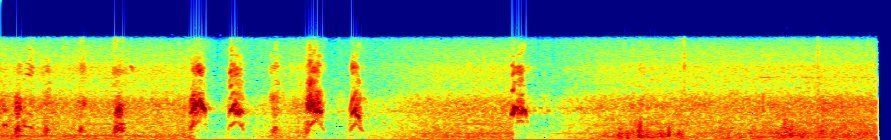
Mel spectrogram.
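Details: Polish Lowland Sheepdog, with the dogs Ratan z Wielgowa and Siwa Hajko-Nerita named, giving a quick cluster of five sharp barks, a pause, then one more bark over steady rustling background noise, with a human voice nearby.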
